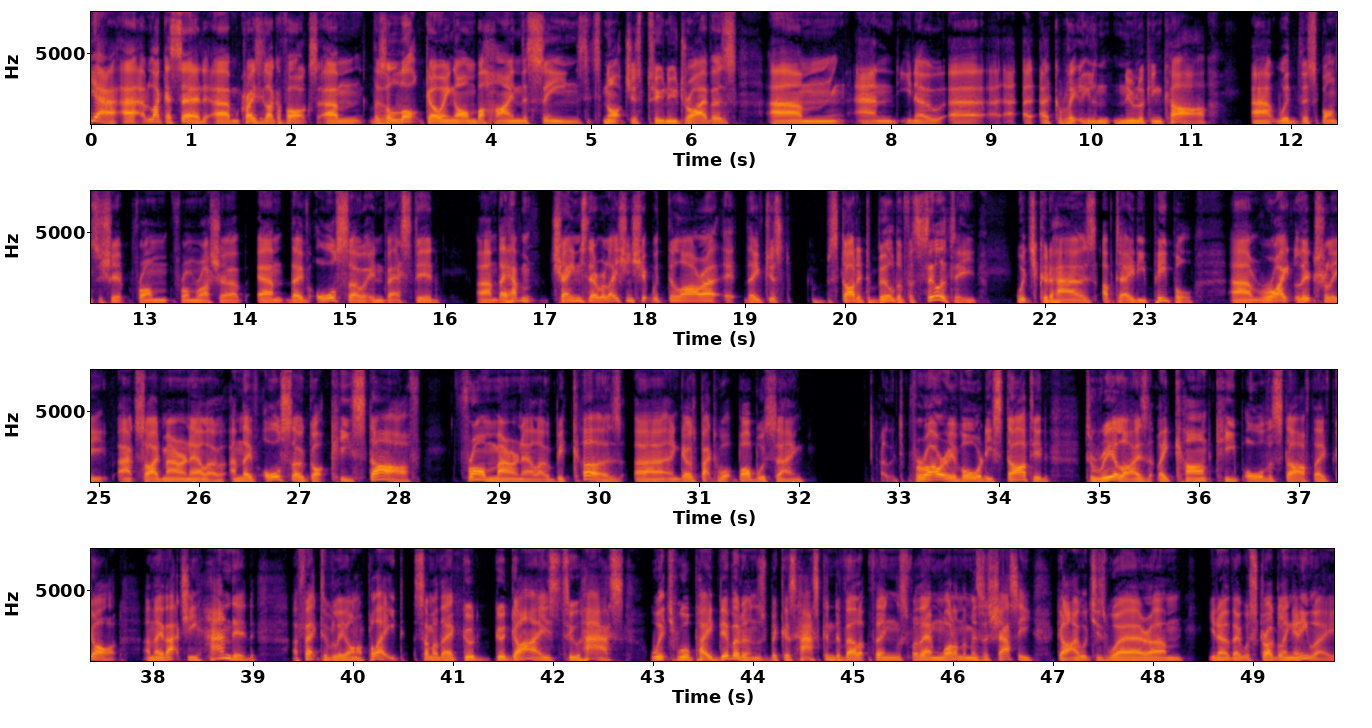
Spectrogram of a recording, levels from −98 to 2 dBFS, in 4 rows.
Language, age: English, 30-49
